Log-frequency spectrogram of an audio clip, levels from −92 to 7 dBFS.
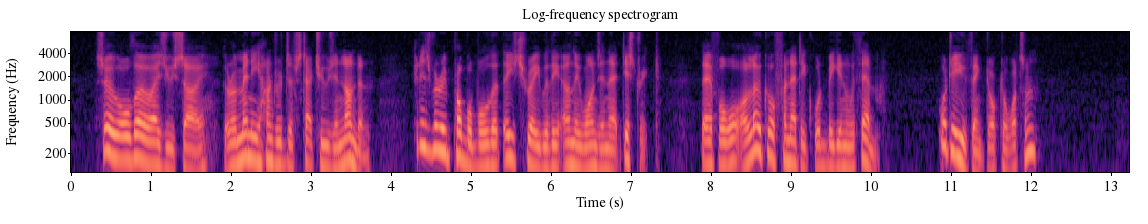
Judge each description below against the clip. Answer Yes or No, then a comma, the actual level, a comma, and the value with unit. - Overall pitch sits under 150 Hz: Yes, medium, 140 Hz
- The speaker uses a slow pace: No, average, 185 wpm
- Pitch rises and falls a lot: No, average, 5.0 semitones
